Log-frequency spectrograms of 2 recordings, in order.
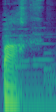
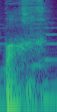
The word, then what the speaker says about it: Bach: 如果英文化嗰个咧，我哋叫 Bach，B-A-C-H。第二一个比较接近佢原文嘅发音咧，我哋系读 Bach。用一个喉咙嘅一个轻微嘅摩擦音，voiceless 嘅声音，我哋叫 Bach。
